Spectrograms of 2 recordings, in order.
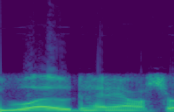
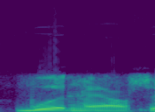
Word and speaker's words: Wodehouse: But I think Tucker is despite his love of P.G. Wodehouse or Woodhouse, as he pronounces it, I think he's demonstrably wrong.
